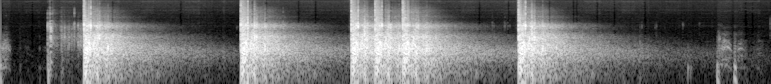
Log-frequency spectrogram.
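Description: Gunshots fire one after another, each ringing out and echoing outdoors.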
